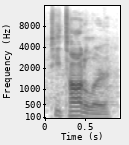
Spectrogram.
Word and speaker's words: teetotaler: Teetotaler. That's how it's pronounced.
